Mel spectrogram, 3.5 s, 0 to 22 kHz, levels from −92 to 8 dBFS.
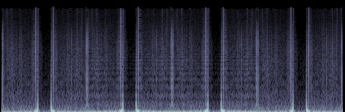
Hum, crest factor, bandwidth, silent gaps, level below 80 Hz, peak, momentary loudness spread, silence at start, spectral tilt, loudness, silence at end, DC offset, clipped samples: none; 22 dB; 16.5 kHz; none; -30 dBFS; -6 dBFS; 11 LU; 0 s; -5.5 dB/octave; -33 LUFS; 0 s; 3%; under 0.1%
